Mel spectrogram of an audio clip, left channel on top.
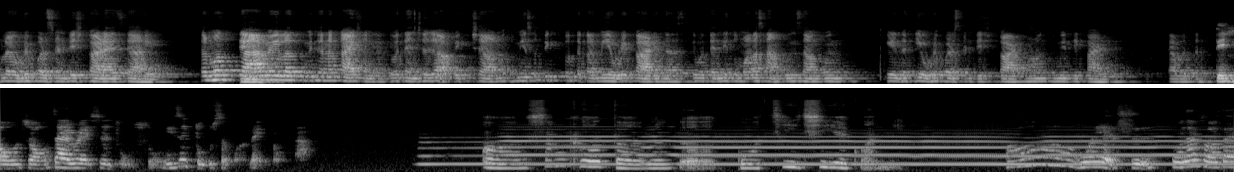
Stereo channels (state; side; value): different; both; correlation 0.00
